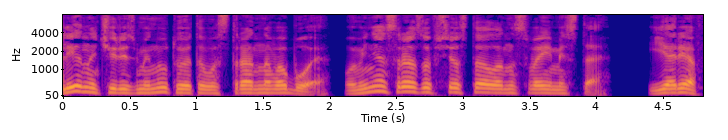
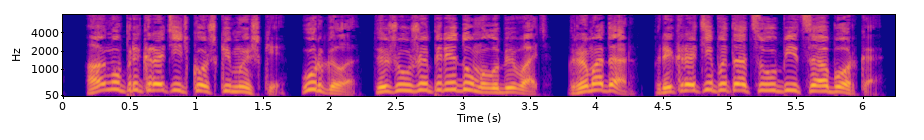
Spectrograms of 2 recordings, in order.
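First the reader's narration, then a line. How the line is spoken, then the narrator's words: Unexpectedly loud, deafening. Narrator (Russian): Получилось неожиданно громко, аж у самого уши заложило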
